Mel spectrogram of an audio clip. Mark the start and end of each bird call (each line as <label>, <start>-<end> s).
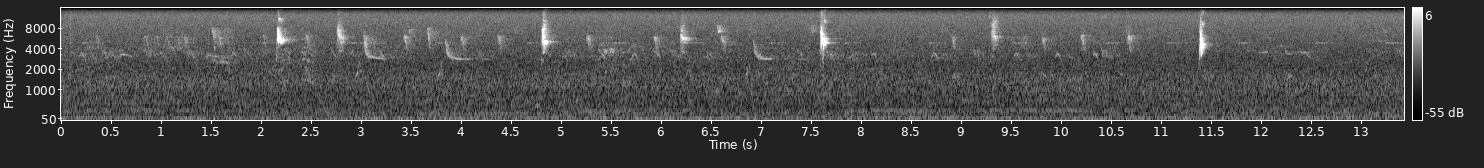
Rufous-capped Warbler (Basileuterus rufifrons), 0.0-3.9 s
Melodious Blackbird (Dives dives), 6.7-7.3 s
Rufous-capped Warbler (Basileuterus rufifrons), 7.4-13.4 s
